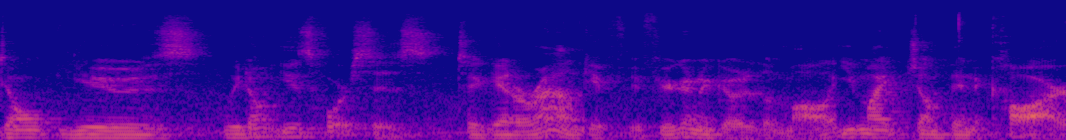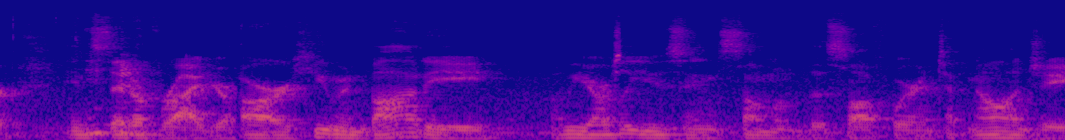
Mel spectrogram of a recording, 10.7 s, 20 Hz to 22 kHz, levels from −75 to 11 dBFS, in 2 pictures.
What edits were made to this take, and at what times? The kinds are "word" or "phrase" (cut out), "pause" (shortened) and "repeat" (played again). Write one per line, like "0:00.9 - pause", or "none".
0:01.1 - word
0:02.9 - word
0:04.2 - word
0:06.5 - phrase
0:08.1 - word
0:08.4 - word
